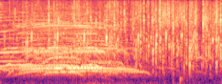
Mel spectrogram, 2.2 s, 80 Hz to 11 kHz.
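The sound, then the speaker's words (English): A small group of WTF1 team members at the WTF1 Clubhouse lets out rising whoops and cheers, then breaks into light, scattered clapping that fades after a second or so. “Oh, a little clap as ah, well.”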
